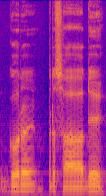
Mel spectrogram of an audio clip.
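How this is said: The two words are said with a break between. "ਟਕਸਾਲ ਦੇ ਅੰਦਰ ਅਲੱਗ ਕਰਾਇਆ ਜਾਂਦਾ ਹੈ"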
